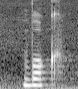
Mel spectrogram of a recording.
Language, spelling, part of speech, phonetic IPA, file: Belarusian, бок, noun, [bok], Be-бок.ogg
- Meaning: 1. side 2. flank, side of the torso 3. slope (of a roof)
